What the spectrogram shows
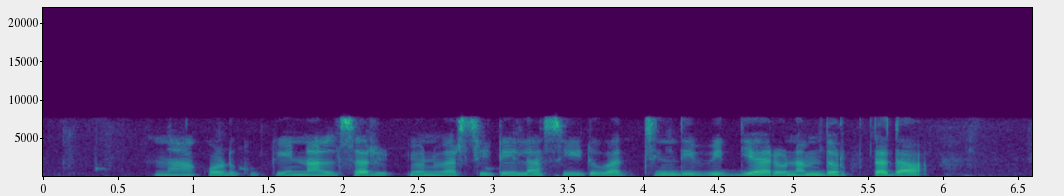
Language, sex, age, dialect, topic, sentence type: Telugu, female, 41-45, Telangana, banking, question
